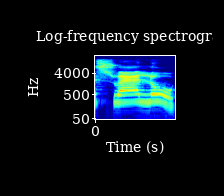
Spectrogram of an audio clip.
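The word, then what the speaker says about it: swallow: तो स्विंग यह है स्वेलो। क्या है? स्वेलो। ओ डब्ल्यू को ओ पढ़ा जा रहा है।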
